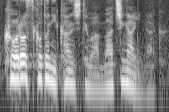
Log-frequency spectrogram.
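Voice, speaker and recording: A man's voice: normal speed, slight background noise, natural voice. A man playing a cold blunt captain. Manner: low, flat, cutting delivery. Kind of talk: anime game cutscene acting.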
